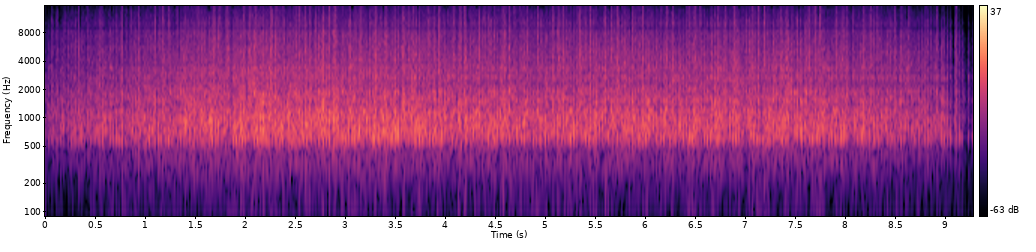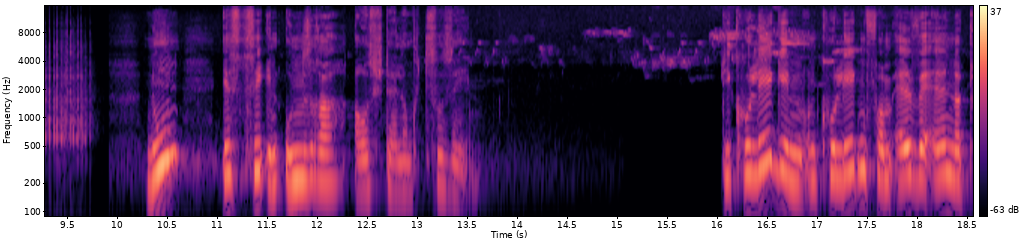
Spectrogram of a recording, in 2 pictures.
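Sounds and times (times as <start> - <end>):
wooden ratchet noisemaker being swung: 0.0 - 9.8
speech: 10.3 - 13.6, 16.1 - 18.5.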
